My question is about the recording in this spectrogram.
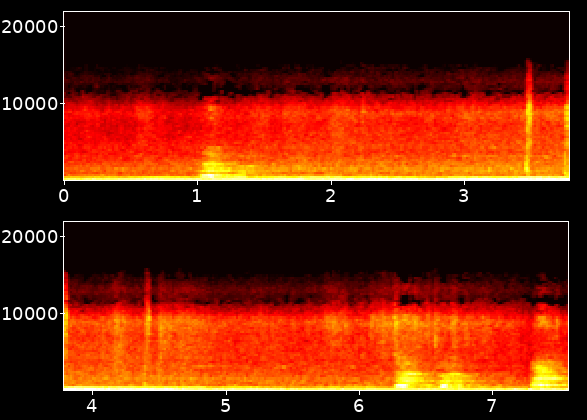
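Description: A motor engine hums steadily, swelling in the middle and fading about five seconds in. There is one short call about a second in and three more near the end.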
